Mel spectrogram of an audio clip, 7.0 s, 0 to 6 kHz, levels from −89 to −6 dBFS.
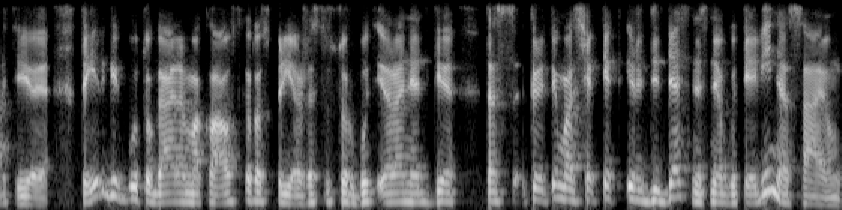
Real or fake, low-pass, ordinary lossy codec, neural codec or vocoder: real; 5.4 kHz; Opus, 24 kbps; none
